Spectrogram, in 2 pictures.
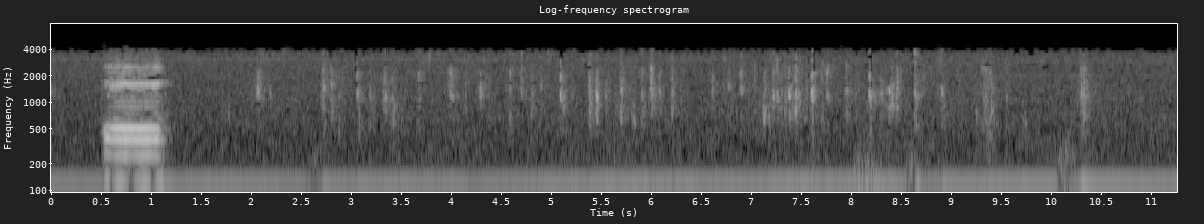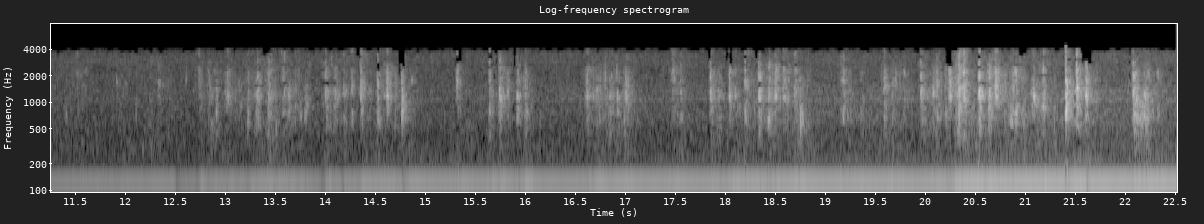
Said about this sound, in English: That's a really noisy keyboard.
